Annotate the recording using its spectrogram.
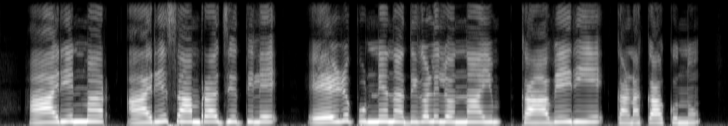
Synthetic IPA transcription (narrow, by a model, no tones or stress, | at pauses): aːɾjɐnmaːr | aːɾjɐsaːmraːd͡ʑjɐt̪ːile̞ | eːɻɨpuɳːjɐnɐd̪iɣɐɭilo̞nːaːjumkaːʋe̞ːɾije̞kɐɳɐkːaːkːunːu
